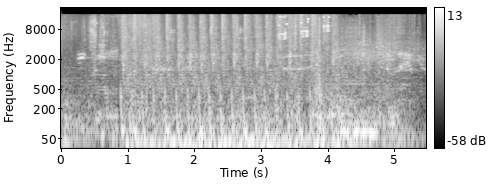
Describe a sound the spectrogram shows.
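A rapid-fire gun shoots in quick, steady bursts.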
